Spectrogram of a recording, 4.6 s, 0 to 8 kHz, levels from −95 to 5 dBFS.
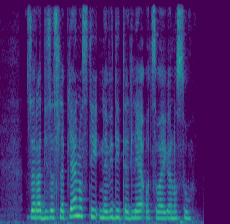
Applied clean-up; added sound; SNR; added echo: none; none; none; none.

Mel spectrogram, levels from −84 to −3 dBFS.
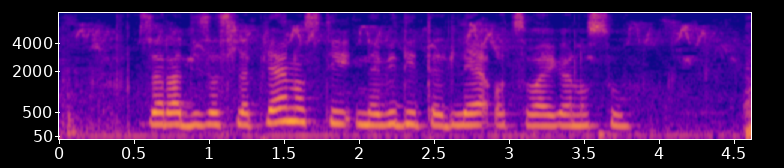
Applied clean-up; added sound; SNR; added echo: none; Chirp, tweet; 15 dB; none.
